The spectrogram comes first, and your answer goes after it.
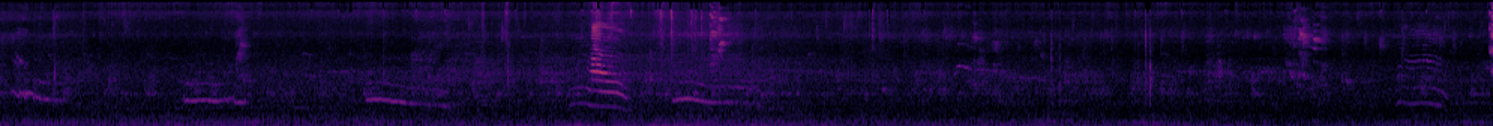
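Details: Rescue cat and kittens eating together, with thin high meows, several sliding downward, repeated irregularly through the scene over a steady low hum, clicks and clatter.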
